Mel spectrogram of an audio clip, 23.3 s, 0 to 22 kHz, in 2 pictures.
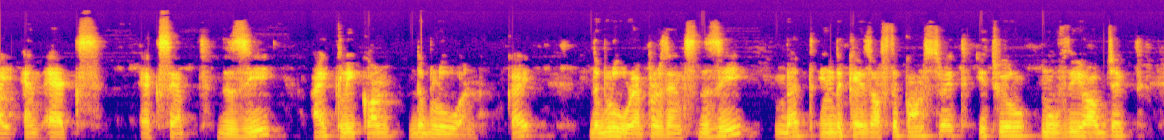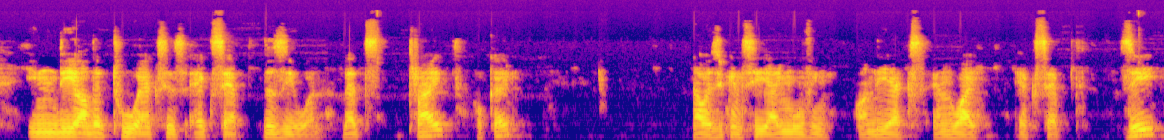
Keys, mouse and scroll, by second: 15.3 click.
